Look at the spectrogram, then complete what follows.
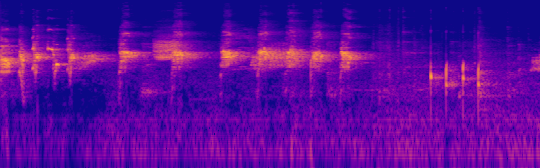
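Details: Javan pied starling giving a series of harsh, slurred whistled notes repeated roughly twice a second, followed by a few sharp clicks and a short squeak.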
